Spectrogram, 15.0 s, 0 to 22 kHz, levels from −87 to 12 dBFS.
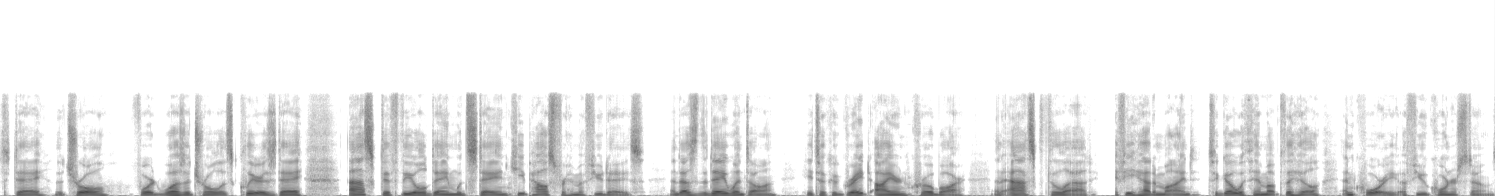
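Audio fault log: Nothing to flag here, the speech comes through without a single fault worth logging.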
